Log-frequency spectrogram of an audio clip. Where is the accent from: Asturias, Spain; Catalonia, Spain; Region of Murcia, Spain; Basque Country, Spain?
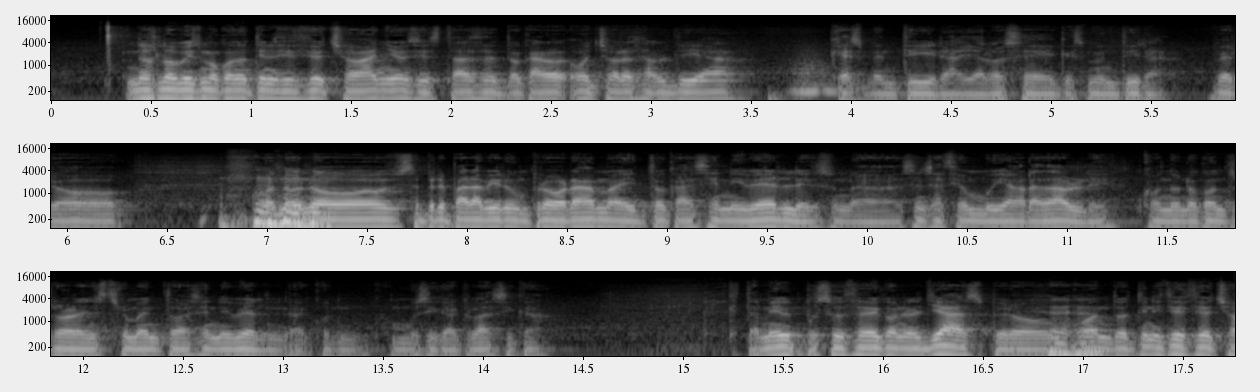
Asturias, Spain; Gijón; born there; En Gijón.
